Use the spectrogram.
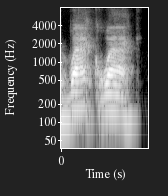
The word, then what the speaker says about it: wakwak: so it's pronounced but honestly you know again for my non-filipino uh speaking uh friends and family you know they're you know whack whack is also correct right yeah because it's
